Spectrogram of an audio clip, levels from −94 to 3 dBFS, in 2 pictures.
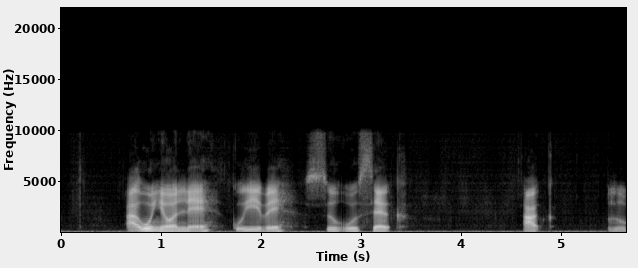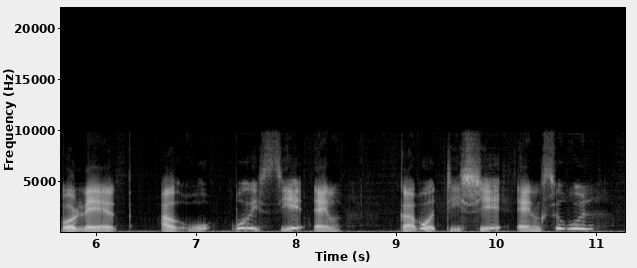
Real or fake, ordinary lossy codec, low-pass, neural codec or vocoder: fake; none; 9.9 kHz; autoencoder, 22.05 kHz, a latent of 192 numbers a frame, VITS, trained on many speakers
